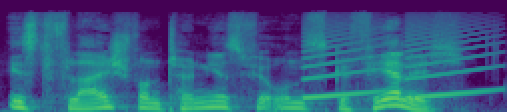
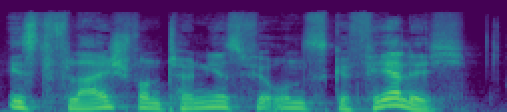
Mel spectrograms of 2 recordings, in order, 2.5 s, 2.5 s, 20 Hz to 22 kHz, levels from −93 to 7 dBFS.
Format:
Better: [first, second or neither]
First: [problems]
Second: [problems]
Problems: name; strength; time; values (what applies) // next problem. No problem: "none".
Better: second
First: siren; noticeable; from 1.5 s on; peak 4 dB below the speech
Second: none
